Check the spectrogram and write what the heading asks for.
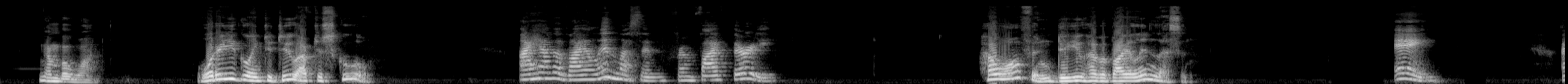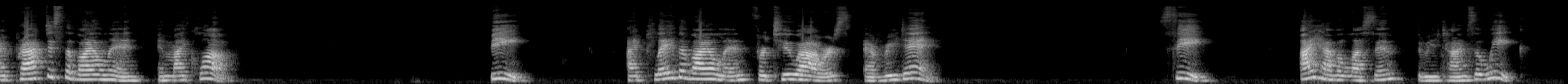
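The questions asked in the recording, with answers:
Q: How often do you have a violin lesson?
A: C: I have a lesson 3 times a week.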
